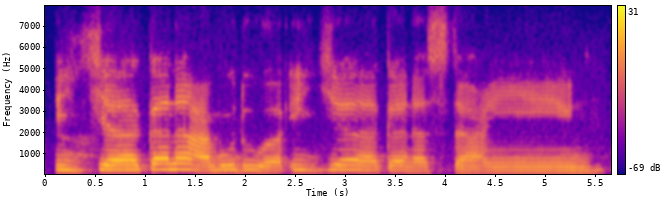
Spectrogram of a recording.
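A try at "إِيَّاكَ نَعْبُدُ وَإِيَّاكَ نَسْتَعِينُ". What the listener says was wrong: बेटा ना को ना आइन को आपके हमजा आ रहा है, ना अबुदु नहीं है, हल्क के बीच से आए, ना अबुदु, ना हमजा हो गया ना, आइन की आवाज निकालना है।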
